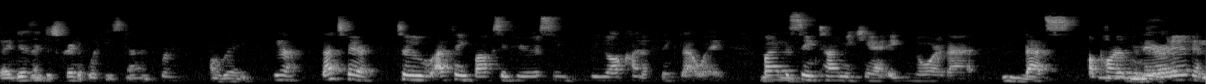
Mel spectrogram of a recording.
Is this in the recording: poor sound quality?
yes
